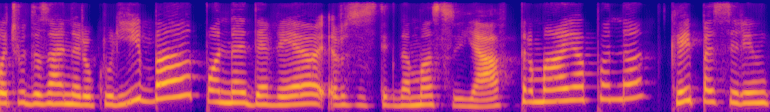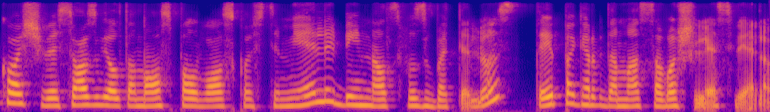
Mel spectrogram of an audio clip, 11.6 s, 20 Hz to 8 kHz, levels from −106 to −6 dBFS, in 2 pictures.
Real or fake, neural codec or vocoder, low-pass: fake; codec, 16 kHz, 4 kbps, X-Codec, HuBERT features, trained on general audio; 7.2 kHz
